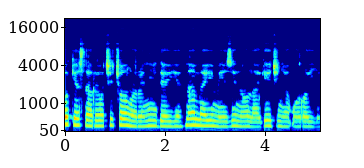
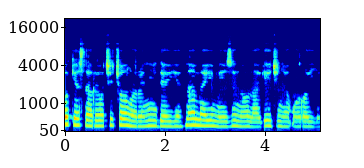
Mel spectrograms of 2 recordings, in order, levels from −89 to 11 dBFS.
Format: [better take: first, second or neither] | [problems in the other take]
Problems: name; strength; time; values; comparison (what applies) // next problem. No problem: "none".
first | noise reduction (neural mask model Resemble Enhance denoiser)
